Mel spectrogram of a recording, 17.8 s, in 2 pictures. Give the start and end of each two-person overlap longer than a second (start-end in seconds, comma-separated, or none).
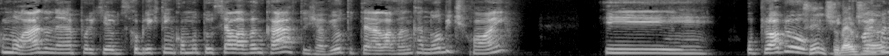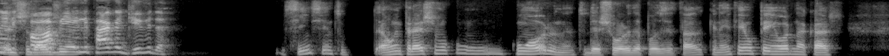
8.0-9.7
